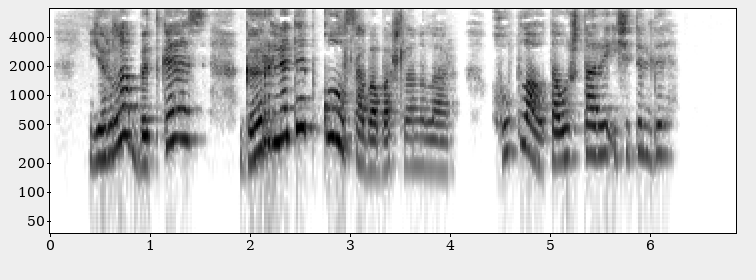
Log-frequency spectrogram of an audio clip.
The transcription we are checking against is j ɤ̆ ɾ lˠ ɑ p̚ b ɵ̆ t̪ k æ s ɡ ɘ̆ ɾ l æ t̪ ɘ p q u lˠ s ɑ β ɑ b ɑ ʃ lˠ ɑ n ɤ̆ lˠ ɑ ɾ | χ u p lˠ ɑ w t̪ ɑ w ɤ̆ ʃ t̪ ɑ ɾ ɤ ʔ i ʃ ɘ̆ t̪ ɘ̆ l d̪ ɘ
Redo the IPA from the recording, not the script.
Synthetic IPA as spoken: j ɤ̆ ɾ lˠ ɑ p̚ b ɵ̆ t̪ k æ s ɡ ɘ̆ ɾ l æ t̪ ɘ p q u lˠ s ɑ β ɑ b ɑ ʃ lˠ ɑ n ɤ̆ lˠ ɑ ɾ | χ u p lˠ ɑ w t̪ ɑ w ɤ̆ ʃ t̪ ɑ ɾ ɤ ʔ i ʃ ɘ̆ t̪ ɘ̆ l d̪ ɘ

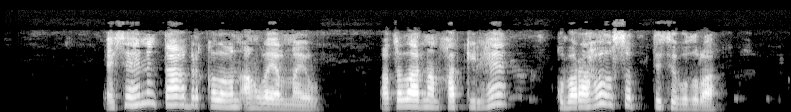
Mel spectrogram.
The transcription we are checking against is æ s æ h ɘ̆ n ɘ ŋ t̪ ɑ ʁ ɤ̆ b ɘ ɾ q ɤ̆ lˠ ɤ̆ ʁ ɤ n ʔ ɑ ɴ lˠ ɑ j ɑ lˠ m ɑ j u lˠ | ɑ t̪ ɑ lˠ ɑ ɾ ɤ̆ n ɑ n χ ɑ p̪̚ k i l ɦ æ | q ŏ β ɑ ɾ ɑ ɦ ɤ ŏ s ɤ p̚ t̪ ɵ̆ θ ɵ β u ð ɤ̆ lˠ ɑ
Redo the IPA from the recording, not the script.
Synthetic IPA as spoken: æ s æ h ɘ̆ n ɘ ŋ t̪ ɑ ʁ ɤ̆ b ɘ ɾ q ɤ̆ lˠ ɤ̆ ʁ ɤ n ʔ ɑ ɴ lˠ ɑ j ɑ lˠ m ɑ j u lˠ | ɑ t̪ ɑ lˠ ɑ ɾ ɤ̆ n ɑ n χ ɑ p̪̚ k i l ɦ æ | q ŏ β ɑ ɾ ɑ ɦ ɤ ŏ s ɤ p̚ t̪ ɵ̆ θ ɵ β u ð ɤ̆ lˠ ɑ

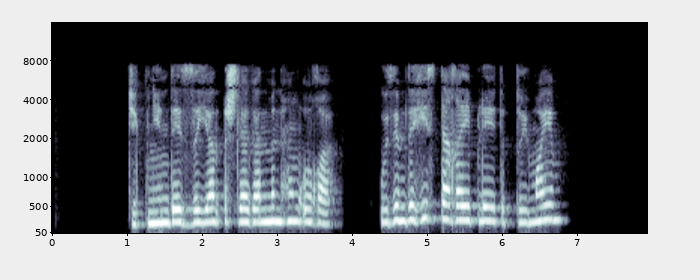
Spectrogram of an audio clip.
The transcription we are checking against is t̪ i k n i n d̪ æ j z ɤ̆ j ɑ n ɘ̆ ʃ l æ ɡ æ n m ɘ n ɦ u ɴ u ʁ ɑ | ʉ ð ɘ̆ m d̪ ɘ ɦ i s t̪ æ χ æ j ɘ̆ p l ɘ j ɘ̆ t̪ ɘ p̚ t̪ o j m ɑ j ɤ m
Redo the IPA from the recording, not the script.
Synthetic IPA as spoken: t̪ i k n i n d̪ æ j z ɤ̆ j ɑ n ɘ̆ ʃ l æ ɡ æ n m ɘ n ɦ u ɴ u ʁ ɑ | ʉ ð ɘ̆ m d̪ ɘ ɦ i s t̪ æ ʁ æ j ɘ̆ p l ɘ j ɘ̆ t̪ ɘ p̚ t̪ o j m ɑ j ɤ m

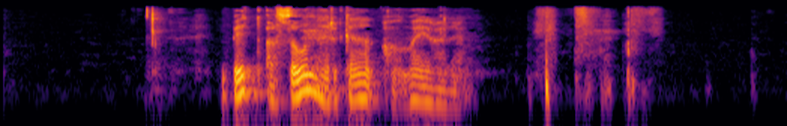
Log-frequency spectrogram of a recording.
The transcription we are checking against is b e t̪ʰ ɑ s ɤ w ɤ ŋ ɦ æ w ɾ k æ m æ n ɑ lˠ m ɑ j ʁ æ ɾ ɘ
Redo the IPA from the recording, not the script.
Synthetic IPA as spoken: b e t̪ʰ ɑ s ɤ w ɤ n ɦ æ ɾ k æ n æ n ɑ lˠ m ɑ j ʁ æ l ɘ

